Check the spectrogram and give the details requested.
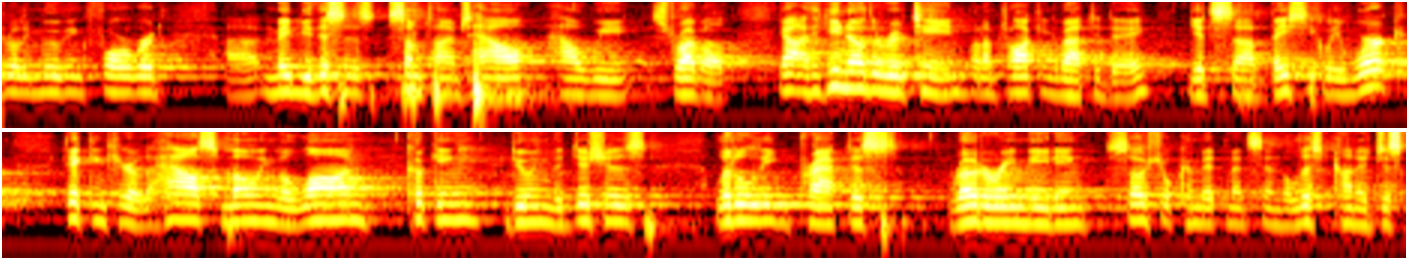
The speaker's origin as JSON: {"language": "English", "town": "Florence", "region": "Kentucky", "country": "United States", "said": "I am from Florence, Kentucky, just south of Cincinnati, and your guest preacher today"}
